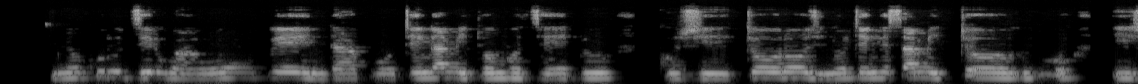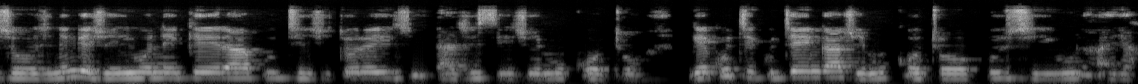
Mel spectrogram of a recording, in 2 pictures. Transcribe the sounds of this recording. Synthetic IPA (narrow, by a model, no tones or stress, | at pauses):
tino̞kuɾud͡zirwawo̞kue̞ndakote̞ŋɡamito̞mbo̞d͡ze̞ɗu | kuʐito̞ɾo̞ʐino̞t̬e̞ŋɡe̞samitombo | iʐo̞ʐine̞ŋɡe̞ʐeio̞ne̞k̬e̞ɾakutiʐito̞ɾo̞iʐiɗaʐisiʐe̞muko̞ːto̞ŋɡe̞kutikute̞ŋɡaʐe̞muko̞tʰo̞k̚uʐiuraːja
